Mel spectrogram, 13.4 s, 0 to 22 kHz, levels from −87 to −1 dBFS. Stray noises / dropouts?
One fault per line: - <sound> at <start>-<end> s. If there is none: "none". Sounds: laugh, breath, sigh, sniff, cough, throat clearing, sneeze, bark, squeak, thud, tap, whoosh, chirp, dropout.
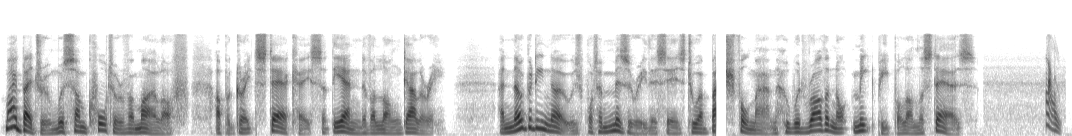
- dropout at 8.9-9.1 s
- chirp at 13.1-13.3 s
